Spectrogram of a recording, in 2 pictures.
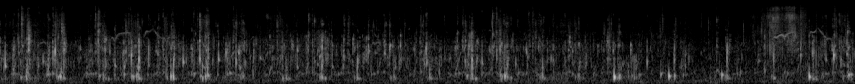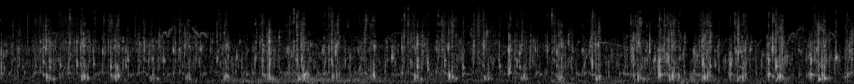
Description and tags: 20061208.dog.licking.01
a huge mastiff dog drinks (in a puddle!)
